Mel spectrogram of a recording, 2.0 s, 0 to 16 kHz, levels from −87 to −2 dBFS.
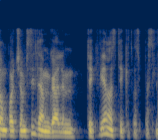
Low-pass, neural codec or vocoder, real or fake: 7.2 kHz; none; real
